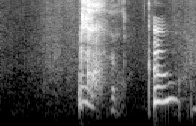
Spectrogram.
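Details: Two short explosive bursts with a voiced tail, each a single sneeze; a little fit of sneezing.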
